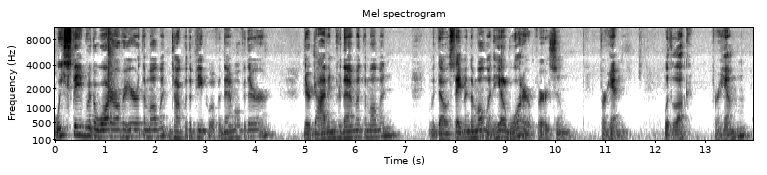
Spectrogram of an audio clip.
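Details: Wernicke's (receptive, fluent) aphasia, caused by damage to Wernicke's area, most often from stroke; fluent but nonsensical speech including made-up words; presented as an archetypal example.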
